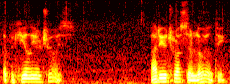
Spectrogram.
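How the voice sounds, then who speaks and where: A man's voice: medium pitch, normal speed, mellow, a little hiss or hum, natural voice, poor audio. A man playing a loyal, deferential mafia henchman in a scripted ASMR roleplay drama, earnest and submissive toward a superior. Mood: puzzled, deferential.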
